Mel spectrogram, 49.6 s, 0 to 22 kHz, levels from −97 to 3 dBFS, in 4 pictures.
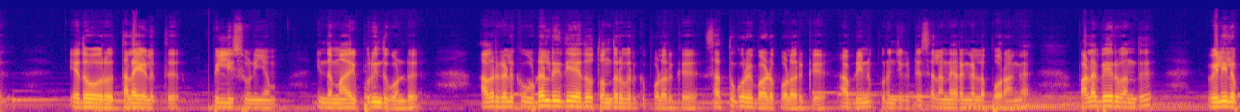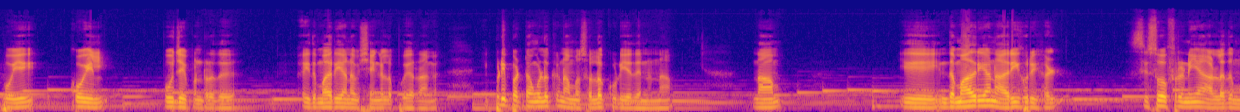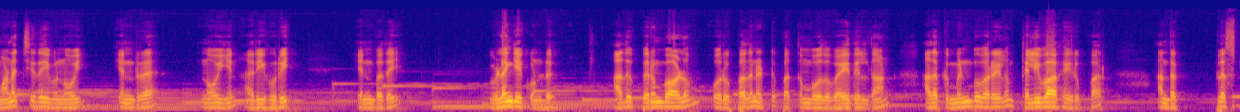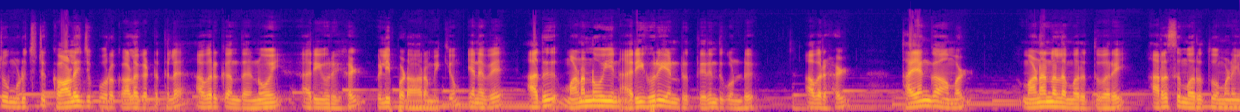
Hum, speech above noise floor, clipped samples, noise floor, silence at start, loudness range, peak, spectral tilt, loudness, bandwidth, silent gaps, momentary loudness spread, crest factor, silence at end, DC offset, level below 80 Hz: none; 27 dB; under 0.1%; -44 dBFS; 0 s; 4 LU; 0 dBFS; -6.5 dB/octave; -17 LUFS; 12 kHz; none; 19 LU; 18 dB; 0 s; under 0.1%; -40 dBFS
